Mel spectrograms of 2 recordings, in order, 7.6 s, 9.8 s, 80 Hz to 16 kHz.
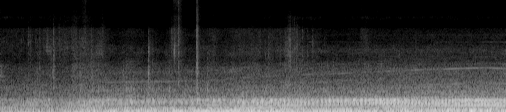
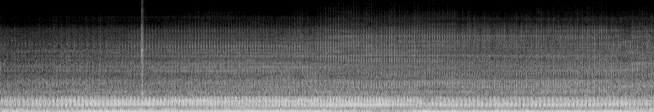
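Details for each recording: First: Mercedes C230 test drive at about 20 mph after fixing driveshaft noise (rubber piece hitting heat shields), AC off: only low steady road rumble, no clunk or rubbing; driveline quiet. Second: Mercedes C230 on the road, center bearing replaced months earlier, noise starts suddenly around 20 mph: steady road drone with irregular flutter about three beats a second, felt in the tunnel; later traced to torn driveshaft rubber piece hitting heat shields.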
